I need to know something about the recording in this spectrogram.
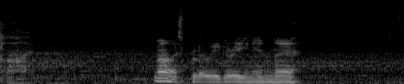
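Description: A paintbrush softly strokes wet paint across paper.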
